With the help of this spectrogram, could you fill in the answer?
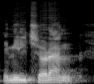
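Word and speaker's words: Emil Cioran: ciorán 8 ahora en en la pronunciación rumana emil ciorán era otro de estos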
